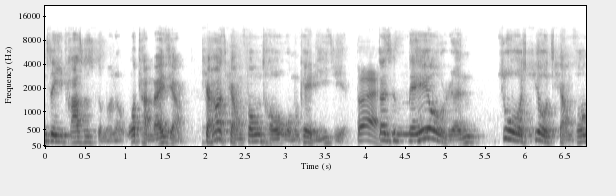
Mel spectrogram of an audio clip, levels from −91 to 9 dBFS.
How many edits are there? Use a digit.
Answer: 1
